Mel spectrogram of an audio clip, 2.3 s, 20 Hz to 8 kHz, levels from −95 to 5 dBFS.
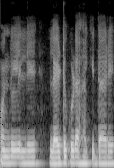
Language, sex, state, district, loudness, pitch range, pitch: Kannada, male, Karnataka, Bidar, -16 LUFS, 110-115 Hz, 110 Hz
